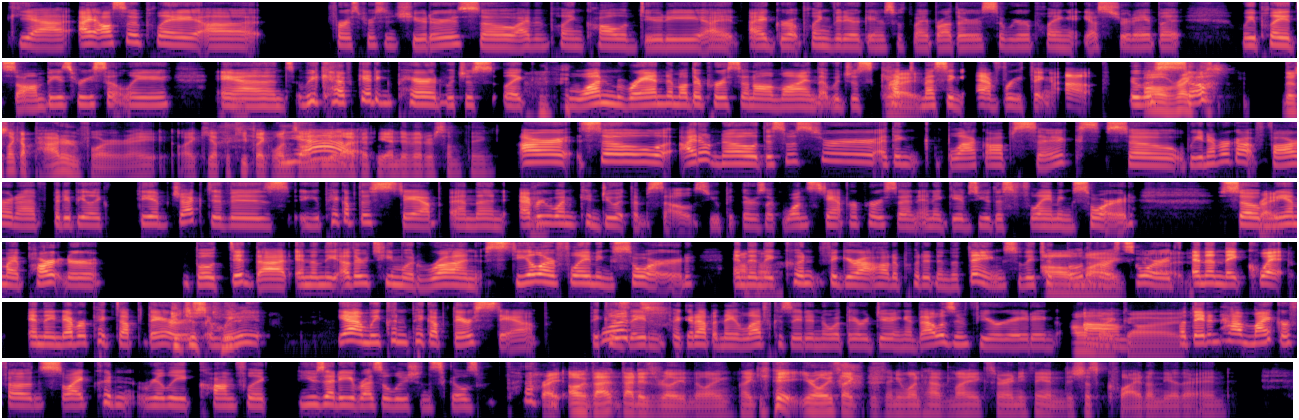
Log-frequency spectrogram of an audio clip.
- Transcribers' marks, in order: other noise; chuckle; laughing while speaking: "so"; tapping; surprised: "They just quit?"; other background noise; laughing while speaking: "the"; chuckle
- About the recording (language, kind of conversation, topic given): English, unstructured, How can playing games together help people learn to resolve conflicts better?
- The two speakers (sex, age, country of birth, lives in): female, 35-39, United States, United States; male, 20-24, United States, United States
